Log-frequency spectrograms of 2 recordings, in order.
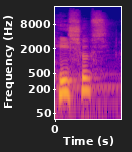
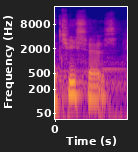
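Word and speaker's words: Jesús: mình sẽ phải đọc là là Jesus là nãy mình nói là chữ J là phải đọc là chữ H đúng không là phải đọc là Jesus chứ không phải là Jesus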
